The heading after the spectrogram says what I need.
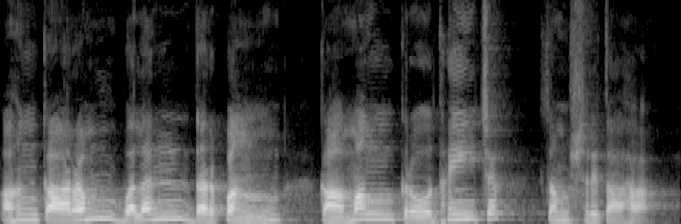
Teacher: this anuswara is optionally pronounced as ma, which is parasavarna of this ba. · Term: Parasavarna Sandhi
